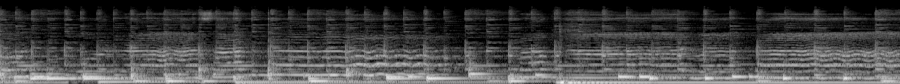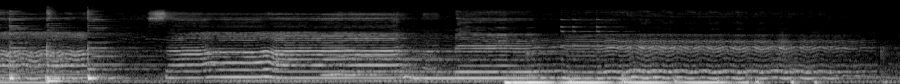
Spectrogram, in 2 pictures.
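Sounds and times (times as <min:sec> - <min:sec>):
live band with keyboard: 0:00.0 - 0:18.0
woman singing with vibrato: 0:00.0 - 0:18.0
deep bass beats: 0:04.0 - 0:08.1, 0:14.1 - 0:17.4.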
